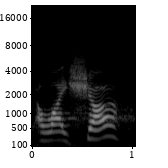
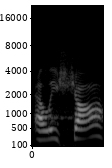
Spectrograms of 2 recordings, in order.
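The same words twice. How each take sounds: First: The name is said the usual English way. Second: The name is said with a Hebrew pronunciation. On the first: "we read it and we say Elisha" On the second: "we go with the Hebrew pronunciation"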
